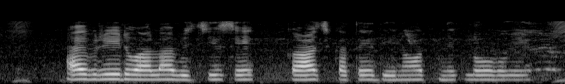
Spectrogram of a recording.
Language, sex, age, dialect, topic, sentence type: Magahi, male, 18-24, Northeastern/Surjapuri, agriculture, question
